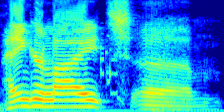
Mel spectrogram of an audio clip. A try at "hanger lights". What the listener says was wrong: Sounds like you're saying anger lights.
